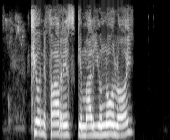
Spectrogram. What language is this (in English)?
Esperanto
